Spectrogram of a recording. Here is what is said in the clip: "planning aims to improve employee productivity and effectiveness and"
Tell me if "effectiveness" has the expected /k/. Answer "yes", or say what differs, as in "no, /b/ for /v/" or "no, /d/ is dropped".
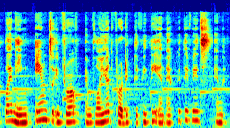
no, /k/ is dropped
